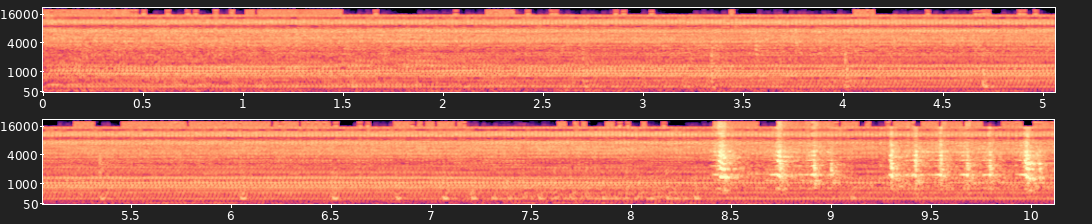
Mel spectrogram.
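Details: Nivona/Melitta coffee machine while rinsing: a faint, thin, steady multi-tone whistle over the pump, from the leaking crema valve holder seal in the upper piston.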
